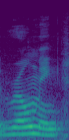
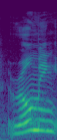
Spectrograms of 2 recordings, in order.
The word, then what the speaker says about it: Roaming: Roaming is an English word and for this reason we have to pronounce it the English way. Okay, roaming. So we don't say it as it would be in German like roaming or so it's roaming.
